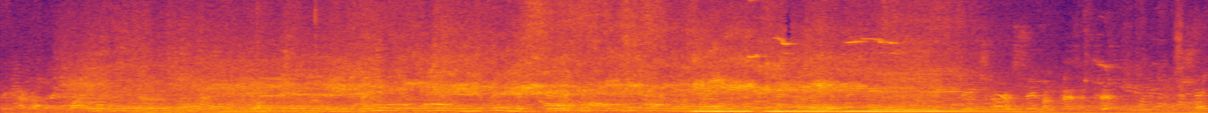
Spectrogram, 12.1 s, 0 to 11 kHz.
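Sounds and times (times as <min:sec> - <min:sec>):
truck engine running: 0:00.6 - 0:10.7.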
